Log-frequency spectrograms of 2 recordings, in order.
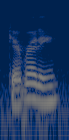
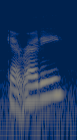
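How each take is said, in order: Both takes have the same delivery.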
